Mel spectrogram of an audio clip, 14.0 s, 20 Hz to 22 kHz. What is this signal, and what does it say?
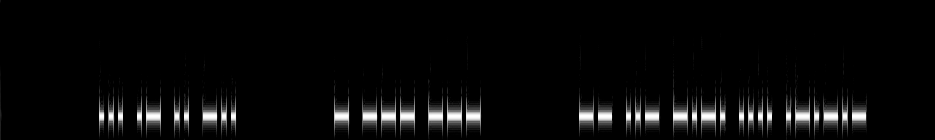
Morse code, heard as a keyed tone, about 17 wpm, 700 Hz. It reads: SAID TOO MUCH.
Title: 3x Word-Spacing - Sentences from Top 200 Words - 17wpm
